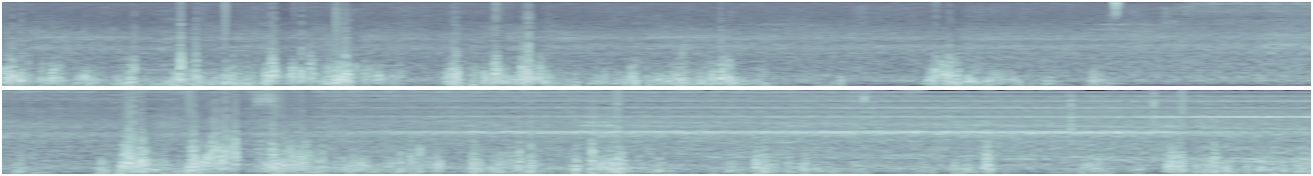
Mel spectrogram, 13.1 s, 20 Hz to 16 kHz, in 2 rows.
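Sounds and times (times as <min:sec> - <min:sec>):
train rumbling on rails: 0:00.0 - 0:13.0
steady high whine: 0:05.5 - 0:13.0.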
